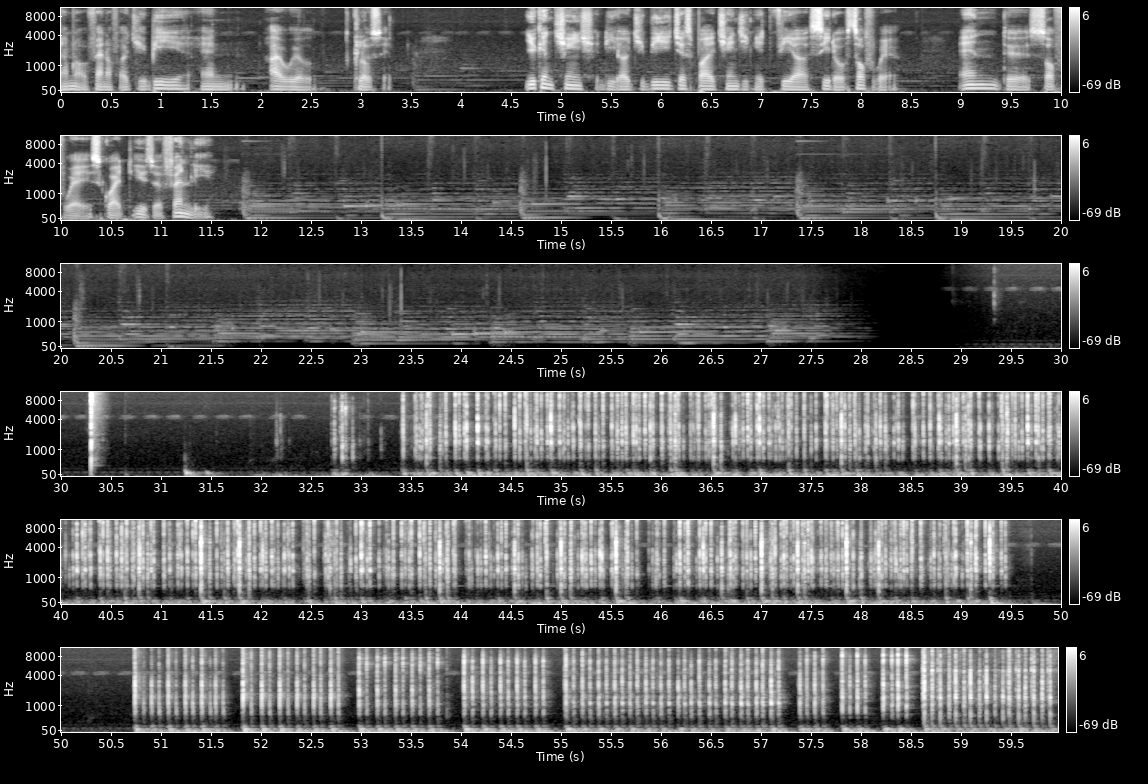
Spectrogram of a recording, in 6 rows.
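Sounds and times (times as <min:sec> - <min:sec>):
typing on mechanical keyboard: 0:32.7 - 0:49.5, 0:50.7 - 0:59.9.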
